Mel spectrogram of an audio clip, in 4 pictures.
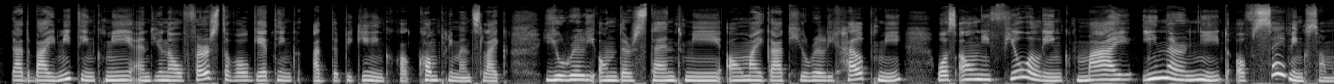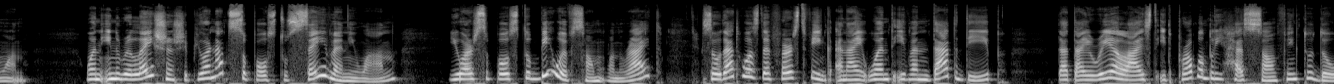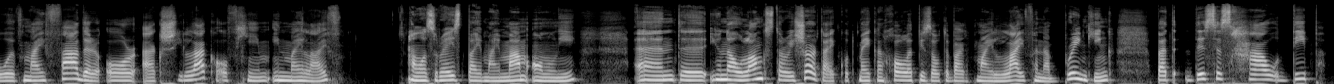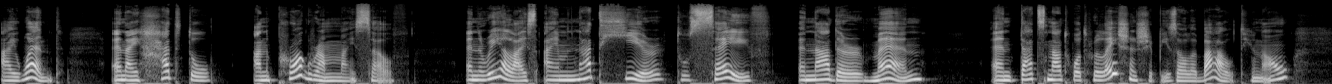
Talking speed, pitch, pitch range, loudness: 160 wpm, 200 Hz, 180-235 Hz, -15 LUFS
